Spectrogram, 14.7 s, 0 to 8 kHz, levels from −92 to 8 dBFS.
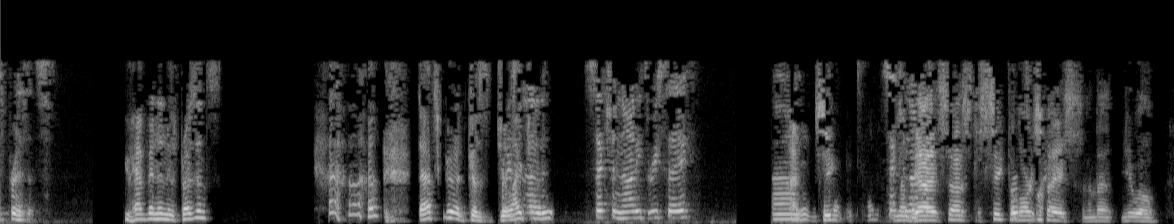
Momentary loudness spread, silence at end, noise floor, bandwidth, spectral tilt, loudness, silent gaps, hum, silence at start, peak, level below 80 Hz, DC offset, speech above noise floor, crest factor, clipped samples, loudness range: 11 LU; 0.25 s; -66 dBFS; 6.2 kHz; -6.5 dB/octave; -20 LUFS; 1.21-1.52 s, 3.24-3.91 s, 9.24-9.62 s; none; 0 s; 0 dBFS; -62 dBFS; under 0.1%; 47 dB; 20 dB; under 0.1%; 4 LU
